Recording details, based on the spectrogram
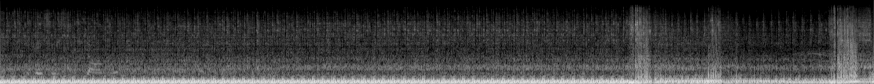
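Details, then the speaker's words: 1991 Ford Explorer flatbed conversion, after new brake booster and fuel injectors: deep even burble at idle with a couple of smooth throttle blips; healthy, sporty, not-loud exhaust. "it sounds pretty good it's not real loud but it sounds good I didn't want it being real loud and obnoxious anyway so it's perfect oh sounds sporty"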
